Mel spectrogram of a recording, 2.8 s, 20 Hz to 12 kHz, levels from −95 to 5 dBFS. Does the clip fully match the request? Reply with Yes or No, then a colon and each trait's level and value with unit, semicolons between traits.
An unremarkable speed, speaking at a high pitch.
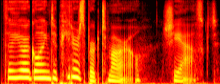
Yes: average, 195 wpm; high, 240 Hz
